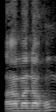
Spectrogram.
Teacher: मीम साकिन के बाद मीम का इदगाम, मीम मर्ज हो गया। वआमनहुम तो गुन्ना होगा।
